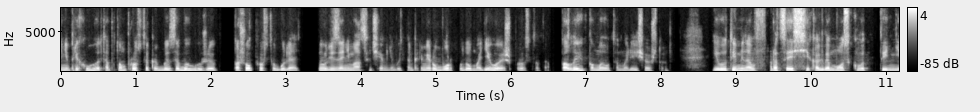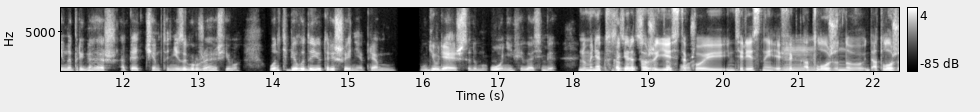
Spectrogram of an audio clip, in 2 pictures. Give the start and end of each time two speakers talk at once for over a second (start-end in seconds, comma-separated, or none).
18.3-19.8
